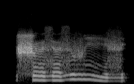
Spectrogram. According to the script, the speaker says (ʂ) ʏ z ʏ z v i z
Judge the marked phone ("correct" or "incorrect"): correct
